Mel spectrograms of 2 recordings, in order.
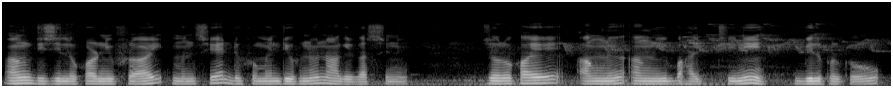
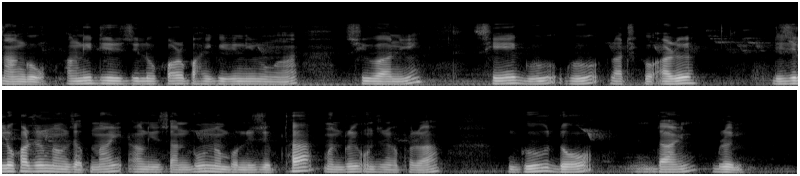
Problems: none marked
